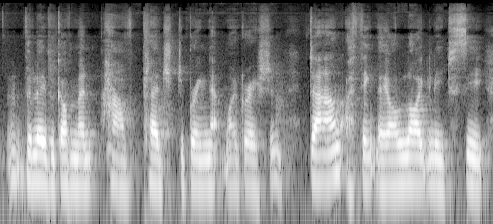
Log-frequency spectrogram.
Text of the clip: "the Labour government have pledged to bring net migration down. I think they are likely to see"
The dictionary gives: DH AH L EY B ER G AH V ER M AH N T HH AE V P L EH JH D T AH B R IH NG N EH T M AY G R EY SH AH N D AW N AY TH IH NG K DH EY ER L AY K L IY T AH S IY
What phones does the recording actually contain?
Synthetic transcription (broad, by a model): DH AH L EY B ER G AH V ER M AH N T HH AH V P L EH JH T AH B R IH NG N EH T M AY G R EY SH AH N D AW N AY TH IH NG K DH EY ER L AY K L IY T AH S IY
